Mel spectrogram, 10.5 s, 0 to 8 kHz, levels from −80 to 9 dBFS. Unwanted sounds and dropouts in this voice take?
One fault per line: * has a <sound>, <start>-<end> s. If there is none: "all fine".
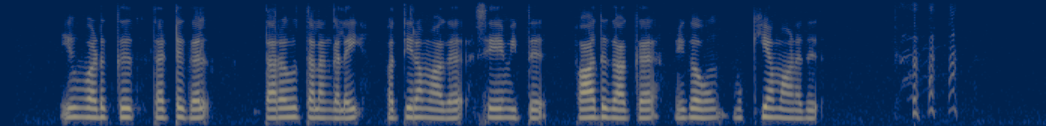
* has a laugh, 8.9-9.6 s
